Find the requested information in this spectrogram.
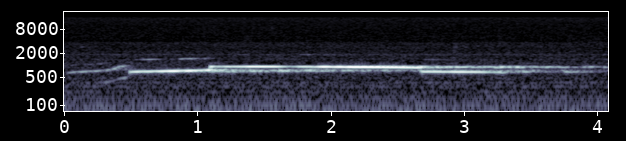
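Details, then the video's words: A common loon gives a long, mournful wail: a short rising note leads into steady held tones that step higher, with a faint low hum underneath. "Loon Call"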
